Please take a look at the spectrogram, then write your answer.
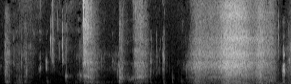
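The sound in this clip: Crunchy food chewed in the mouth: a string of crisp, crackling bites and chews in uneven bursts, ending in a longer, louder stretch of crunching, with no talk.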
